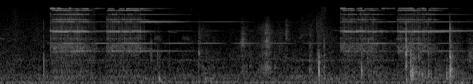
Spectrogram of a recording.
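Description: A telephone bell rings in repeated bursts of bright, high metallic trilling over low background noise, with quieter gaps between rings.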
